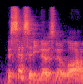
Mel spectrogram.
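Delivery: plain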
